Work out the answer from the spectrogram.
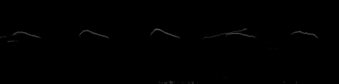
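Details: Newly hatched quail chicks found in the morning after rain, calling for their mother: high, thin piping notes that arch up and down, roughly one every 0.7 seconds, over faint rustling.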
